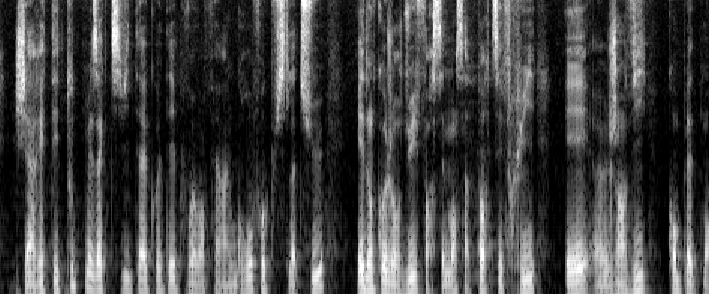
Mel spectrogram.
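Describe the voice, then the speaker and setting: In a normal speaking voice, a man talks at a medium pitch and a fairly quick pace with ordinary pitch variation, recorded very clean with a silent background and a dry, close sound with no echo. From France, Bordeaux. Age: 20s. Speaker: e-commerce entrepreneur and coach. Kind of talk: personal story monologue to camera. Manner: casual, with fillers and repetitions.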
